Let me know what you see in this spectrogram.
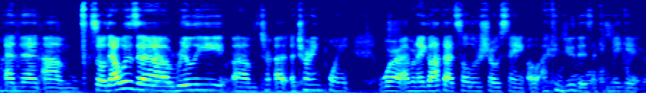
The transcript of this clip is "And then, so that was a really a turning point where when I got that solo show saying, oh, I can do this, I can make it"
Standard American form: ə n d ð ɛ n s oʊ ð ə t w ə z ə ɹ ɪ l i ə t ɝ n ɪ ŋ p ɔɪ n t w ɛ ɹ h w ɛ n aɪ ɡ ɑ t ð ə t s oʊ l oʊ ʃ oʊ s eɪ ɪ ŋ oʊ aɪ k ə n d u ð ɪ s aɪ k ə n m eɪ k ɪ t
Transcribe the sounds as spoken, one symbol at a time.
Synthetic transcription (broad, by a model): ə n ð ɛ n s oʊ ð ə t w ə z ə ɹ ɪ l i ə t ɝ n ɪ ŋ p ɔɪ n t w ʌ ɹ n w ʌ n aɪ ɡ ɑ t ð ə t s oʊ l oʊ ʃ oʊ s eɪ ɪ ŋ oʊ aɪ k n d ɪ ð ɪ s aɪ k n m eɪ k ɪ t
